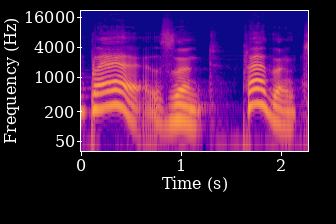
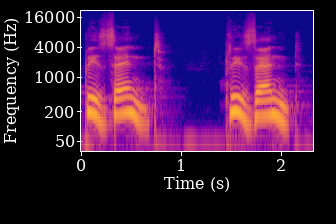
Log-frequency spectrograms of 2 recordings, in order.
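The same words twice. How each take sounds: First: "present" as PREZ-ent, weight on the first syllable; slow demo of the noun "present", long PRE, light zent; first-syllable stress. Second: "present" as pri-ZENT, weight on the second syllable; second-syllable stress. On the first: Teacher shows the gift noun to learners, "present" stressed PREZ-ent. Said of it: "उनका first syllable stress करते हैं". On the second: Teacher shows the verb to learners, "present" stressed pri-ZENT. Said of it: "second syllable को stress करेंगे". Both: Shown as a demonstration.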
